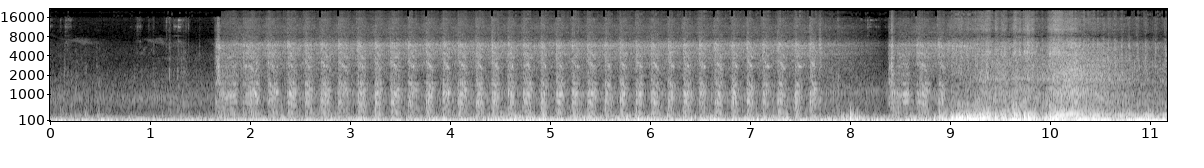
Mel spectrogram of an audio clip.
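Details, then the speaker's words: Vauxhall Cavalier CD 2.0 16v petrol, high mileage: starter cranks about four turns a second for six seconds before the engine catches, revs and settles to idle; long cranking blamed on a fuel leak causing a petrol smell. "now the reason that the cavalier took so long to start there is because it said i'll reek of petrol off it for a good few months now so you should probably go and sort that out"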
